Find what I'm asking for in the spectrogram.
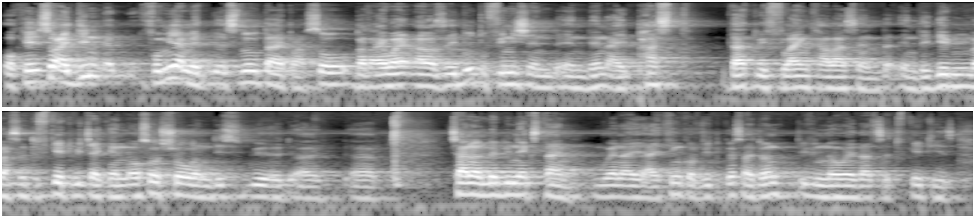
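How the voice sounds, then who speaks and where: A man's voice: medium pitch, steady tone, fast talker, dark tone. A man with a Namibian accent giving an informal promotional talk to viewers as a channel host, self-assured and boastful, repeating phrases for emphasis. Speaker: YouTube channel host, education agent and English test coach. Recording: echoey, reverberant room.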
